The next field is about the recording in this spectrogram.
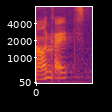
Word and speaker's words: malachite: I love malachites. – Okay, yeah, that is how you pronounce it.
